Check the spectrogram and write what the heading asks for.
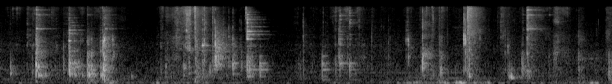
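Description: Power tools clattering and clinking as they are shifted and lifted from a pile on the floor: an irregular run of hard knocks and metal clinks, one ringing briefly about two and a half seconds in.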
